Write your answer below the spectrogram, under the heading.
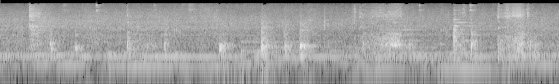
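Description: Steel spatula scraping and stirring bitter gourd around a kadhai in irregular strokes, with the vegetables sizzling in the hot oil.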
